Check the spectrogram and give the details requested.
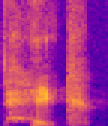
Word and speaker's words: t8ke: is also known as and it is pronounced take right yeah okay cool because it it's it's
